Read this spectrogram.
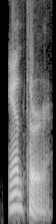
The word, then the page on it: anther: American English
